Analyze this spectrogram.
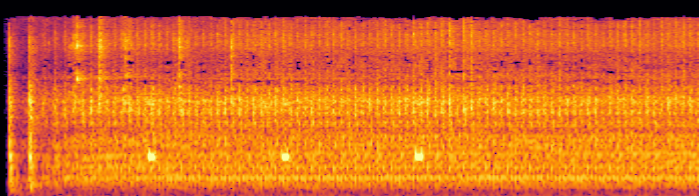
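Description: Old-film countdown sound effect: a steady, clattering film-projector whir that starts abruptly with a few clicks, with three short beeps, one a second, as the leader counts down.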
